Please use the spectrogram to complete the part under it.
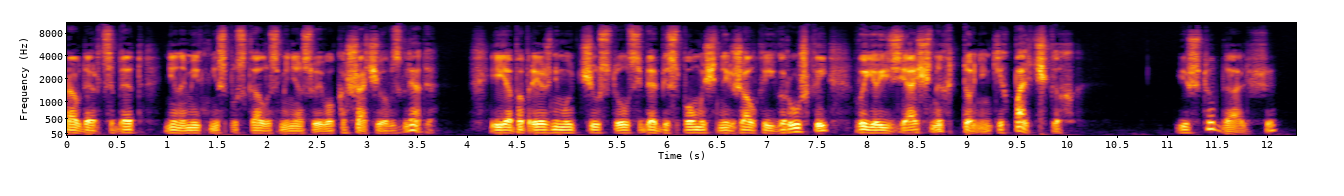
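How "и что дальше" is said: sardonic, amused, mocking and teasing tone. A woman watching him finish his exercises asks him: mocking question. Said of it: "насмешливо спросила она".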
